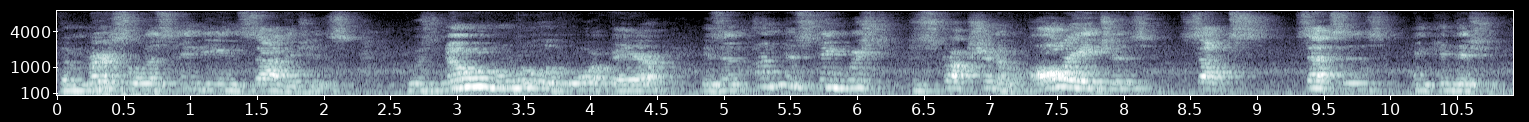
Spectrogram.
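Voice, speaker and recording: A man giving a formal public recitation of a historical declaration in a lofty, stately manner with deliberate pauses. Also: high-pitched, lively intonation. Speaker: public reader at a commemorative event. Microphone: distant microphone. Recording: distant, very echoey, some background noise.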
